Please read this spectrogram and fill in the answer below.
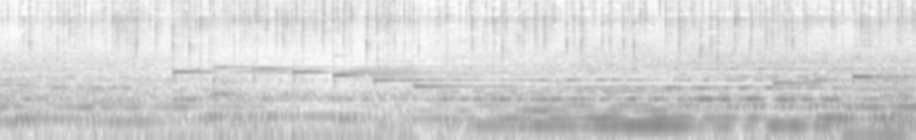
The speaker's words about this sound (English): Right now it's solemn because it just started raining and everybody is trying to stay dry.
